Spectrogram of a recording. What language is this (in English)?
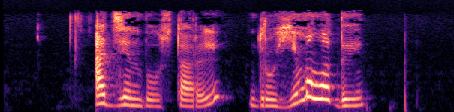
Belarusian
